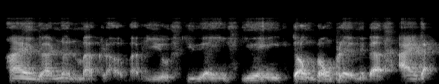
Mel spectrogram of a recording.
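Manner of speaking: low, hammed-up innocent denial; playful low-pitched backpedalling; mock denial. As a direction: deny it jokingly in a low voice. Mock denial of closet secrets.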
